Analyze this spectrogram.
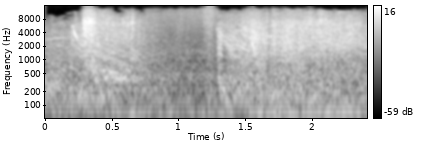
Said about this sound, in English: I remember one of the principal elements in that explosion is a big sheet of plywood, which we snapped out in back of the building in the parking lot and added it in on top of the explosion itself. We dubbed it the Wood Crack Attack Explosion.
